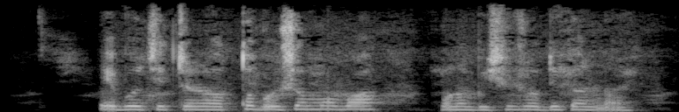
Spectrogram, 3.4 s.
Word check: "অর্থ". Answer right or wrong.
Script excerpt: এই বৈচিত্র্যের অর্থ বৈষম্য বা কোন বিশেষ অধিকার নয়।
right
